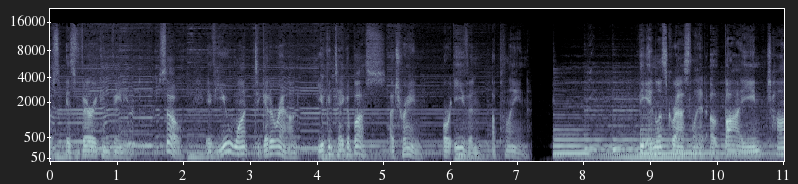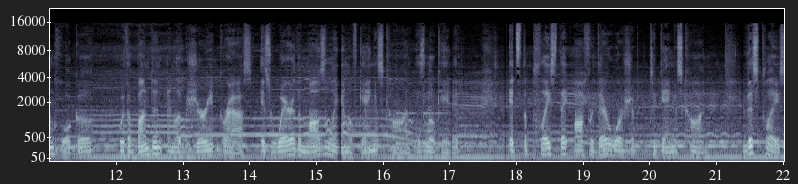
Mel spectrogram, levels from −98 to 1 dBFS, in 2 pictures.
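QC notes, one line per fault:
8.73 s, 10.03 s, 17.02 s, 17.82 s and 21.38 s, short concealed packet loss: each time about 20 ms of audio failed to arrive, and the receiver covered the hole by extending the preceding sound for about 19 to 25 ms before blending back into the real signal. Each event lasts about 40 ms, heard as a brief smear or wobble. Unlike a burst, the patch is too short to audibly fade.
15.31 to 15.40 s, burst of packet loss: about 60 ms went missing in one run. The receiver stretched the last sound across roughly 65 ms, letting it die away as the gap lengthened, so it comes across as a held buzz or fading hiss before the audio resumes. Unlike the short losses, this patch is long enough to hear decay, and the audio picks up further on, with the lost stretch skipped.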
